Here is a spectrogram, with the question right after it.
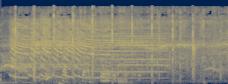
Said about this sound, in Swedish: jag tycker du är värd en applåd och en tuta också för att det krävs ändå lite kreativitet och fantasi för att snickra ihop det här.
